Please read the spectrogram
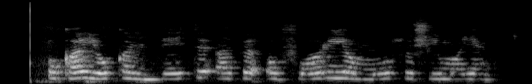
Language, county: Lithuanian, Panevėžys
